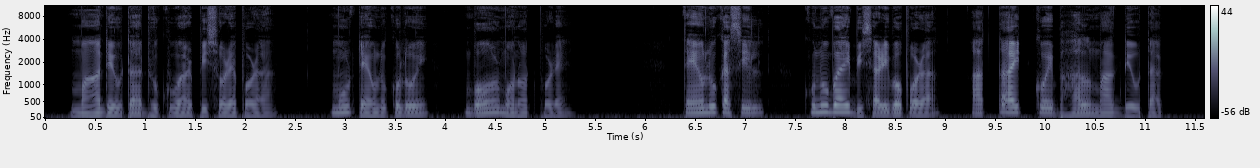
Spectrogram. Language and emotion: Assamese, sad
